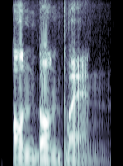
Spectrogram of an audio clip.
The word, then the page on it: embonpoint: British English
